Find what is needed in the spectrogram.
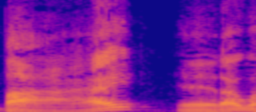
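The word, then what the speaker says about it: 白: 뜻은 희다, 음은 백, 발음은 중국어 발음은 바이라고 하는데요.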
